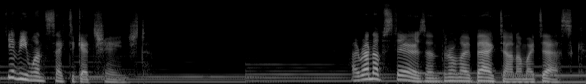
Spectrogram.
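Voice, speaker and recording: A woman's voice: low voice, very animated, measured pace, music in the background. A woman playing an affectionate young working big sister, narrating her own story in a visual novel fan dub. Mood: affectionate, playful. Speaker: narrator and protagonist. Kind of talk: first-person visual novel narration and dialogue.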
